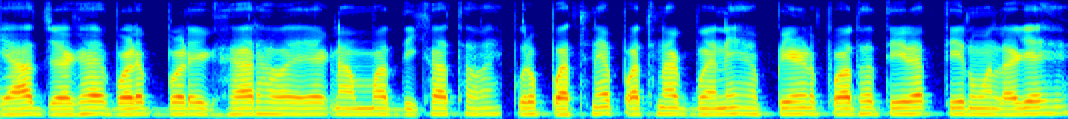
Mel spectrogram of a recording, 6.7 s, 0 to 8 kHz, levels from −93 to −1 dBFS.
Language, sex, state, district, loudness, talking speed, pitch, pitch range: Chhattisgarhi, male, Chhattisgarh, Bilaspur, -26 LUFS, 180 wpm, 145 Hz, 140-150 Hz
